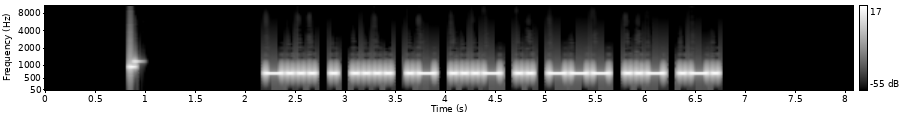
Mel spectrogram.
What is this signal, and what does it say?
Morse code, heard as a keyed tone, about 22 wpm, 700 Hz. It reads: BEHAVIOUR
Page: Morse Code Ninja practice 22wpm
